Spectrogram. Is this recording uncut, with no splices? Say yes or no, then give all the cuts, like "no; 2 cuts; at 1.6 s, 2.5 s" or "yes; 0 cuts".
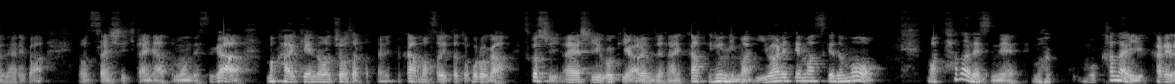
no; 2 cuts; at 5.2 s, 10.3 s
